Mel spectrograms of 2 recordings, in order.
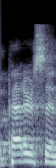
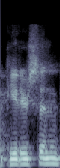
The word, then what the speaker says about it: Pedersen: So, Petterson is the Danish way to say it, but people call me Peterson cuz it's just, you know, living where I have for so long, it's just become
